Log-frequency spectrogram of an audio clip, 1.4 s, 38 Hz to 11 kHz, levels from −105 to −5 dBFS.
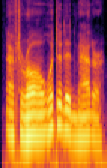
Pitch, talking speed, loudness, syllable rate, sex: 120 Hz, 250 wpm, -14 LUFS, 6.3 syllables/s, male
